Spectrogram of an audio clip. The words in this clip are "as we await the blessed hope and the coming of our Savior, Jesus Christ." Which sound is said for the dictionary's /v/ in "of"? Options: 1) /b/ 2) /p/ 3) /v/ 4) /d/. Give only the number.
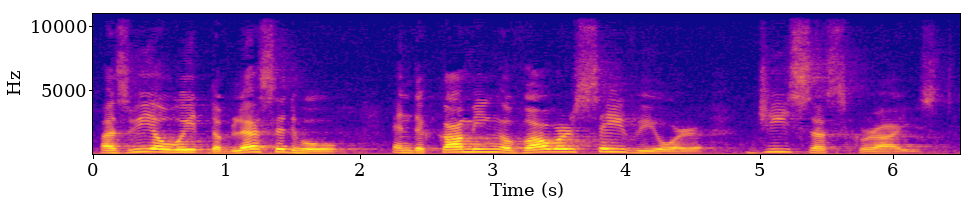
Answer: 3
